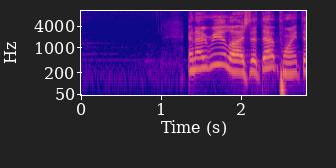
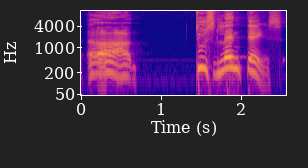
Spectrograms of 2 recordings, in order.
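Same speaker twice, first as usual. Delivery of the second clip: robber's demand; 9 dB louder, much slower than usual. Retold or imitated. Robber barks a demand in Spanish.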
